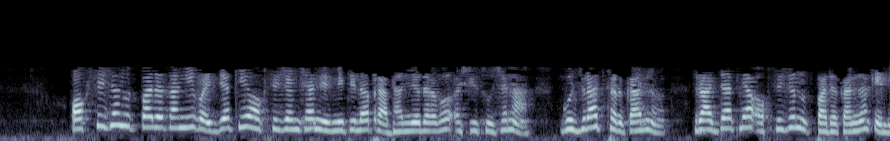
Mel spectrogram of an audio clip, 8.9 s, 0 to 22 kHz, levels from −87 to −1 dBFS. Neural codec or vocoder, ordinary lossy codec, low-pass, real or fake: codec, 16 kHz, 4 kbps, X-Codec, HuBERT features, trained on general audio; MP3, 16 kbps; 3.6 kHz; fake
